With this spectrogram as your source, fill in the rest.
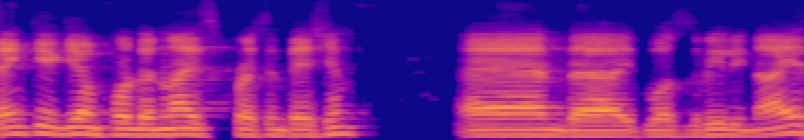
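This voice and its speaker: A man at a moderate pace with ordinary pitch variation, against a quiet background. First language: Indonesian. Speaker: webinar moderator. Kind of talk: webinar moderating. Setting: video call. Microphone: earbuds.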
